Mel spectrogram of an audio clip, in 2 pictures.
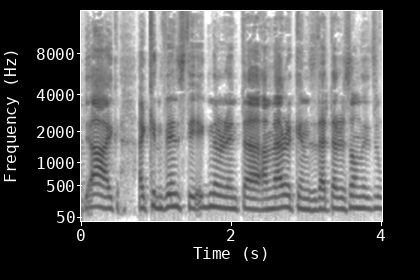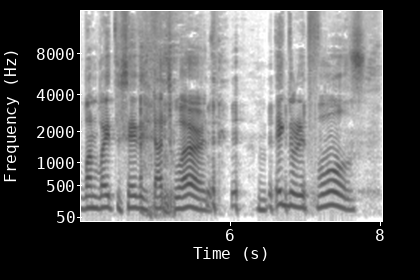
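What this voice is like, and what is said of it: Put-on Dutch or German accent. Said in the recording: “I love your Dutch accent. ... I don't even know what it was. I don't know if it was Dutch or German. ... Like a character from something.”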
